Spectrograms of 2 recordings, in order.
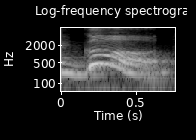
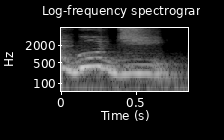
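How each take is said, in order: First: Good stressed and cut off at the d; right good. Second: Good with a vowel after the d, goodji; wrong good. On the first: Teacher giving the correct version of good. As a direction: say good firmly, ending on the d. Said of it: "Não é good". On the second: Teacher showing the mistaken ending. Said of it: "é good". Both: Shown as a demonstration.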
